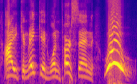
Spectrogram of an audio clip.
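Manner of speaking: loud, high hype building to a whoop; fired-up excitement. Retold or imitated. Speaker relives being inspired by the quote, loudly fired up. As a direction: get pumped up and cap it with a high whoop.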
